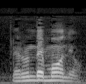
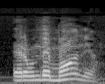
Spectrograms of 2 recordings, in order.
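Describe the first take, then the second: No difference in how they are said.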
